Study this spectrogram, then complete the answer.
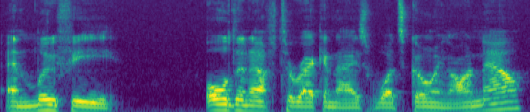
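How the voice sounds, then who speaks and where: A man's voice: fairly low pitch, measured pace. A man hosting his own channel, talking through his theories in a rambling, filler-heavy, casual sit-down chat. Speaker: channel host.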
